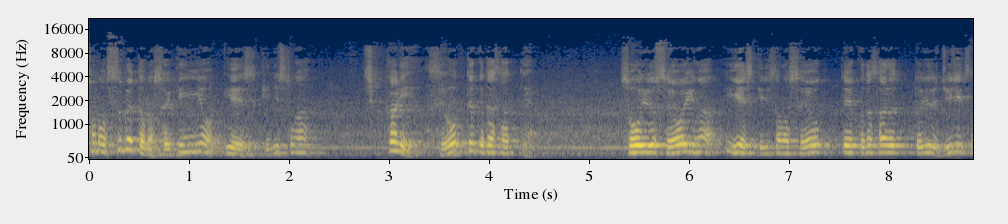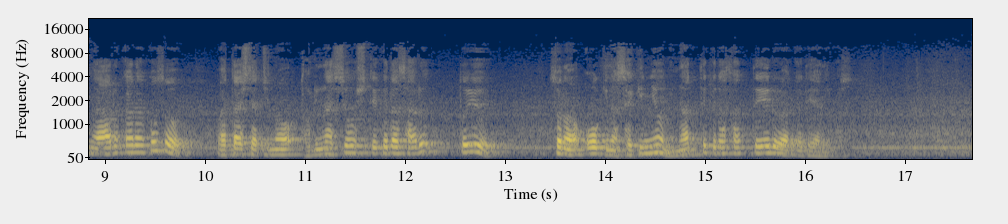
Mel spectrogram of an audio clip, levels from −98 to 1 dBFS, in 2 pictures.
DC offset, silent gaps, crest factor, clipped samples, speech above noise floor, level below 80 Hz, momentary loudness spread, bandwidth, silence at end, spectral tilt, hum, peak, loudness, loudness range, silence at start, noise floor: under 0.1%; none; 20 dB; under 0.1%; 20 dB; -72 dBFS; 20 LU; 10.5 kHz; 0 s; -6.5 dB/octave; none; 0 dBFS; -21 LUFS; 8 LU; 0 s; -41 dBFS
